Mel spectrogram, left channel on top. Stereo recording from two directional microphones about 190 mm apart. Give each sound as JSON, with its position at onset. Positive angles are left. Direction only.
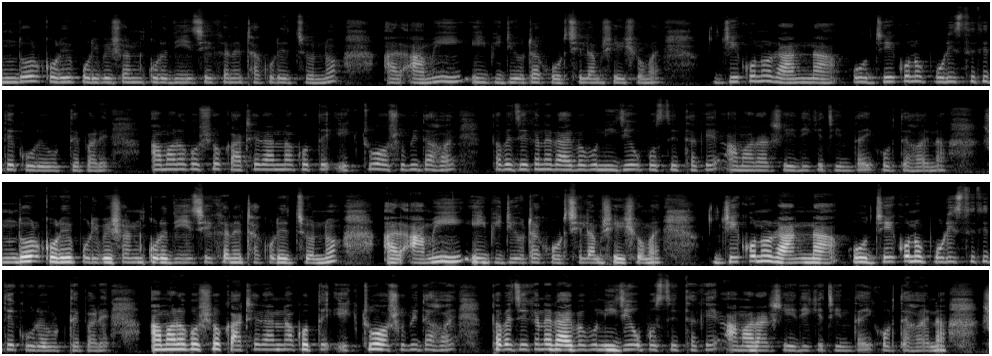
{"t": 0.0, "sound": "speech", "side_deg": -35}
{"t": 9.6, "sound": "speech", "side_deg": 0}
{"t": 10.2, "sound": "speech", "side_deg": -40}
